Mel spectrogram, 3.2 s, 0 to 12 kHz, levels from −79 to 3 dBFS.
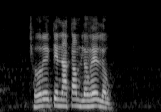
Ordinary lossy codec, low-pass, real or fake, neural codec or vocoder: MP3, 64 kbps; 7.2 kHz; fake; codec, 16 kHz, 4 kbps, X-Codec, HuBERT features, trained on general audio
